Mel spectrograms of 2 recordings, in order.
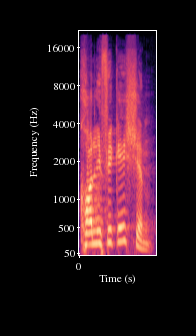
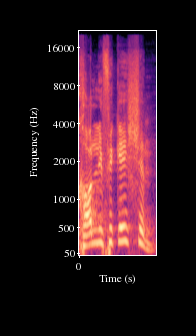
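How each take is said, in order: Both takes have the same delivery.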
